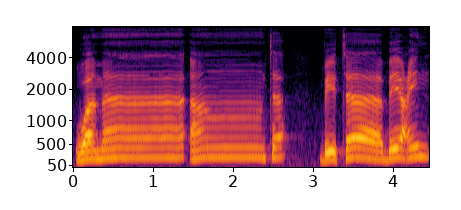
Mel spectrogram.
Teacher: و ما انت چون بعد از نون ساکن تا آمده، تا از حروف اخفا هست، اخفا میشه.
